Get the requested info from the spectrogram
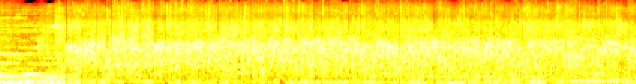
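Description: Audience applauding, starting about half a second in, over the performance's background music.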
